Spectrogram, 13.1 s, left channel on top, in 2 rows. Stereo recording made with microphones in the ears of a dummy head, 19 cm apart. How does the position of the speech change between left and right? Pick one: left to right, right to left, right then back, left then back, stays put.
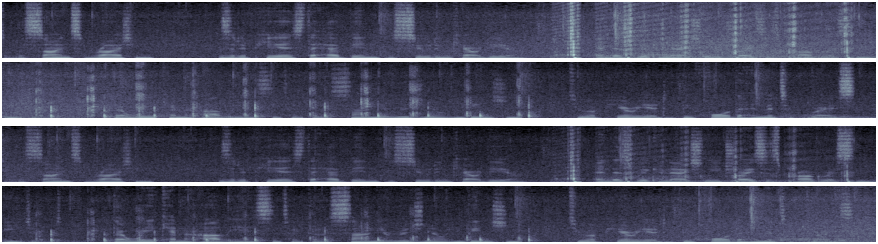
right then back.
